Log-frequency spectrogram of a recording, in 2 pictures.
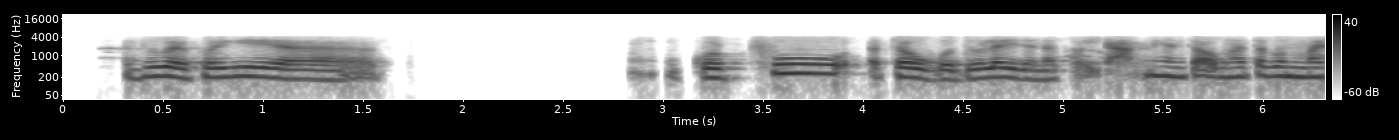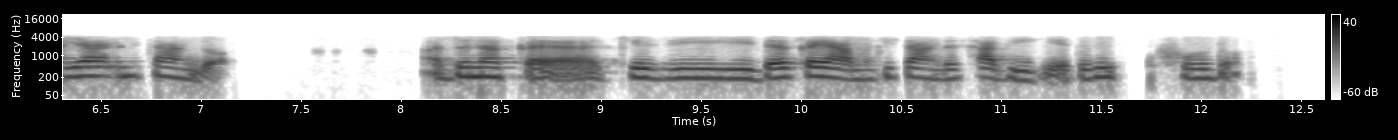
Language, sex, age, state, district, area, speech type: Manipuri, female, 45-60, Manipur, Kangpokpi, urban, conversation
